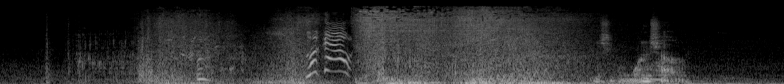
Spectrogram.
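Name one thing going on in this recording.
A magical whoosh swells loudly and then fades away.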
